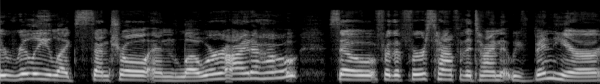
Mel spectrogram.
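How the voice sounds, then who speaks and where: Her voice is a normal speaking voice, and this woman talks at a moderate pace with ordinary pitch variation. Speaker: van life podcast co-host. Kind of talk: casual interview chat. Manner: playful, chatty.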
